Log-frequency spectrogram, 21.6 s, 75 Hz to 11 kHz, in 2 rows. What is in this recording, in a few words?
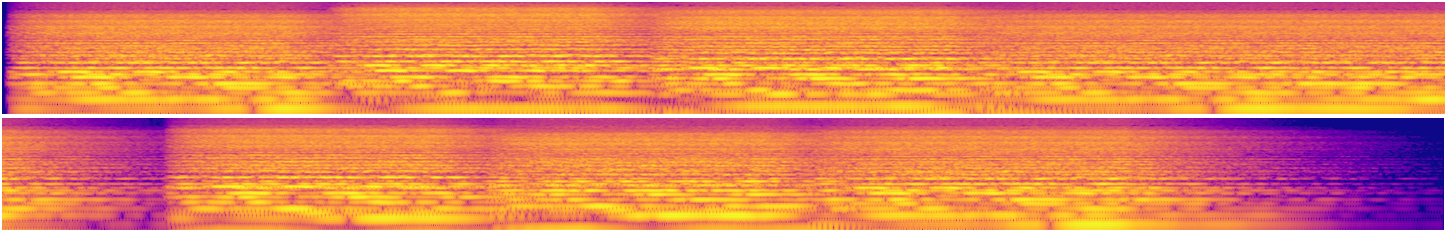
K1 Ahh Choir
